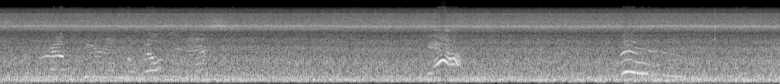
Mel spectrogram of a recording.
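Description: A young woman whoops and calls out outdoors.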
